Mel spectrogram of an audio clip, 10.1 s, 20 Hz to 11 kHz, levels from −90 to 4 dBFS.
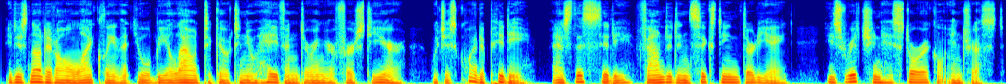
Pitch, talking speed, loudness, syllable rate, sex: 90 Hz, 225 wpm, -17 LUFS, 6.0 syllables/s, male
